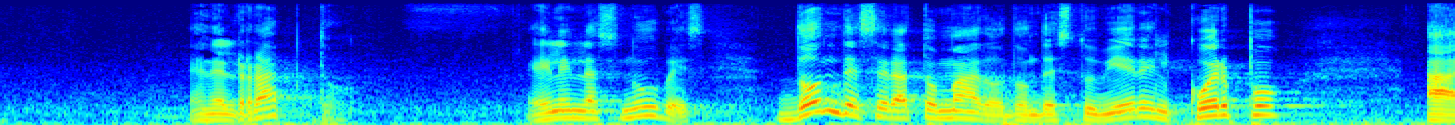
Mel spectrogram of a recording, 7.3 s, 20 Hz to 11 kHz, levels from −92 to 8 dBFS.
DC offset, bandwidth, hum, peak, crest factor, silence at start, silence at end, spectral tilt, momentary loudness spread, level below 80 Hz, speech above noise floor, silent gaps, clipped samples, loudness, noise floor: under 0.1%; 10.5 kHz; none; -4 dBFS; 20 dB; 0.6 s; 0 s; -7 dB/octave; 19 LU; -44 dBFS; 28 dB; none; under 0.1%; -23 LUFS; -51 dBFS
